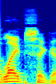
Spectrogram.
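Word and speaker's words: Leipsic: Leipzig, I think it's pronounced. – Leipzig? – Yeah.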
